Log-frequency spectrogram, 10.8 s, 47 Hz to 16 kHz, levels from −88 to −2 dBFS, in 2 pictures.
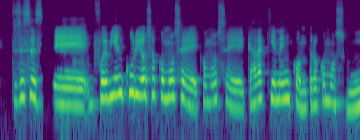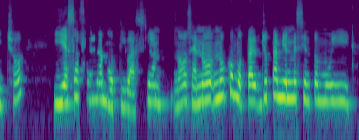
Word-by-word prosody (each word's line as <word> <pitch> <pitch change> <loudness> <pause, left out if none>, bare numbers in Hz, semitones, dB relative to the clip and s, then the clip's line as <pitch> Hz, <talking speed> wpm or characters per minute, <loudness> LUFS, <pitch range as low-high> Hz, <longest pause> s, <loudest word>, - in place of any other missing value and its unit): Entonces, 275 +5 -3
este, 210 -6 0
fue 270 +3 +6
bien 310 +4 +3
curioso 310 -2 +3
cómo 285 0 +3
se 230 -11 -1
cómo 235 +2 -5
se 195 -9 -4
cada 255 +6 -1
quien 260 -1 0
encontró 205 -7 -2
como 240 -1 -4
su 215 -4 -15
nicho, 205 - -4 0.4
y 225 +1 +4
esa 235 +6 0
fue 265 -3 -11
la 255 - -1
motivación, 210 +2 -4
¿no? 205 +5 -5
O 245 - -1
sea, 220 -3 -3
no 245 +2 +3
no 280 +3 +3
como 290 -9 +2
tal 235 -2 +4
yo 275 +4 -1
también 280 -2 +5
me 270 - +3
siento 255 -2 -2
muy, 240 -1 -2
240 Hz, 180 wpm, -23 LUFS, 215-275 Hz, 0.4 s, fue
